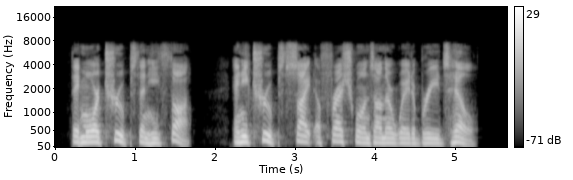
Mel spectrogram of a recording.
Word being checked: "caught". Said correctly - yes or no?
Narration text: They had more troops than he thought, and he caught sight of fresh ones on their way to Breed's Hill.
no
